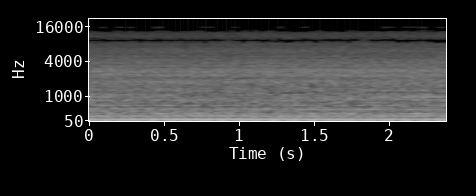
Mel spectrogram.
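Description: Steady low hum with a soft, even hiss: the background noise of a small room, with no distinct event.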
